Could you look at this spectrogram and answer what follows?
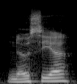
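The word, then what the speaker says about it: gnosia: Yeah, I don't think you say the G in that word. So 14% of the vote uh picked Nosia, which means you're a big fat loser.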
